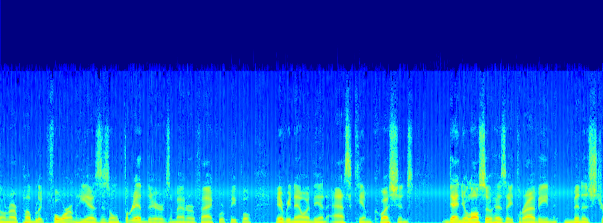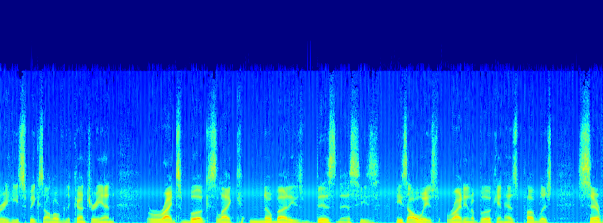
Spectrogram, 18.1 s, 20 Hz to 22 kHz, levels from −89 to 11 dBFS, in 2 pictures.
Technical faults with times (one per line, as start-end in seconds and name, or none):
0.00-18.09 mains buzz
